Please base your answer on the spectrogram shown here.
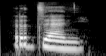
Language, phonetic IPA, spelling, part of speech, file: Polish, [rd͡zɛ̃ɲ], rdzeń, noun, Pl-rdzeń.ogg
